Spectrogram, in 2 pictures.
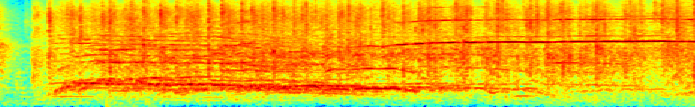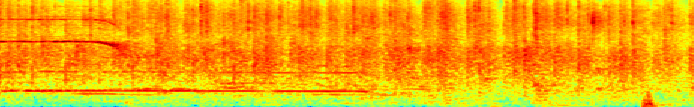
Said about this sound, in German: Euch vielen Dank, dass ihr heute alle hergekommen seid, so zahlreich erschienen und uns wieder kräftig mit Applaus unterstützen wollt.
